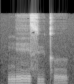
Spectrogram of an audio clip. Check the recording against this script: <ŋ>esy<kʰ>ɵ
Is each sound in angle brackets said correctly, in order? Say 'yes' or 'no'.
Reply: yes, yes

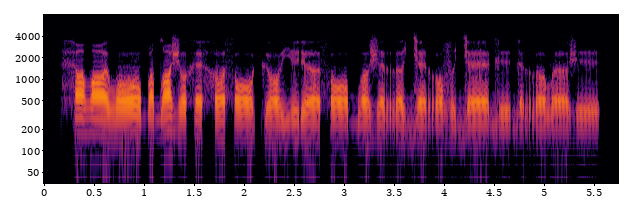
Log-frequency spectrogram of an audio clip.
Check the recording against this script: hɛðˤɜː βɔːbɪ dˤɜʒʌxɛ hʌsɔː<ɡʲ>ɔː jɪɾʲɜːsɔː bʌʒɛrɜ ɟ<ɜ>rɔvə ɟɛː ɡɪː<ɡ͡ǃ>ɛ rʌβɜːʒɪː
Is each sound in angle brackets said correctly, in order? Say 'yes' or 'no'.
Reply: no, no, no

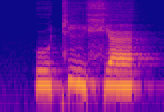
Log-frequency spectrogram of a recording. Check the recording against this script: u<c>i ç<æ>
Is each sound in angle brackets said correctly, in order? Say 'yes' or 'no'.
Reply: yes, yes

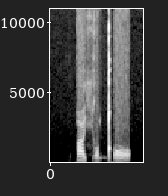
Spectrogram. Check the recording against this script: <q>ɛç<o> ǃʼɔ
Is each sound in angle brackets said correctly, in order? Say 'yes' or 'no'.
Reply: yes, no

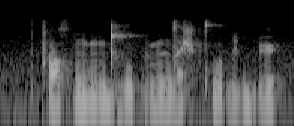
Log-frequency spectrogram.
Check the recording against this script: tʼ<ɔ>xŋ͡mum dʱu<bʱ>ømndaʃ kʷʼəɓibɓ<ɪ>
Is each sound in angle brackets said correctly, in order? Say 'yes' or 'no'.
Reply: yes, no, no

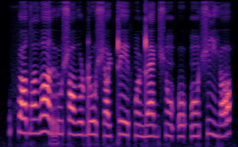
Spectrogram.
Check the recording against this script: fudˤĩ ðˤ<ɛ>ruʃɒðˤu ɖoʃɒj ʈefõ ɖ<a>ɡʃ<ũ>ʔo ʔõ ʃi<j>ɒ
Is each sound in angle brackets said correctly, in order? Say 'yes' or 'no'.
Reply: no, no, no, yes

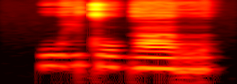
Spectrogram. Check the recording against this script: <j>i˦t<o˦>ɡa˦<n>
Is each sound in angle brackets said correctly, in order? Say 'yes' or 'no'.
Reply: no, yes, no

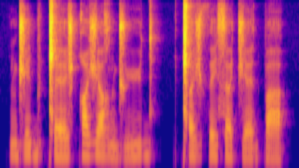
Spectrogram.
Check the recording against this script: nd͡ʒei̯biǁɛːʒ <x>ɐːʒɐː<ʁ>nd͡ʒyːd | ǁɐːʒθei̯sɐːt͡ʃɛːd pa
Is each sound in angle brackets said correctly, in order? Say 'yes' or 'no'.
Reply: no, yes

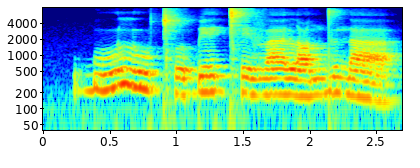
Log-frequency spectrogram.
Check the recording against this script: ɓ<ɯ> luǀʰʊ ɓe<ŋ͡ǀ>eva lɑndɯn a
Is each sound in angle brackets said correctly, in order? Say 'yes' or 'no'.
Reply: no, no

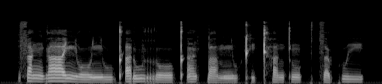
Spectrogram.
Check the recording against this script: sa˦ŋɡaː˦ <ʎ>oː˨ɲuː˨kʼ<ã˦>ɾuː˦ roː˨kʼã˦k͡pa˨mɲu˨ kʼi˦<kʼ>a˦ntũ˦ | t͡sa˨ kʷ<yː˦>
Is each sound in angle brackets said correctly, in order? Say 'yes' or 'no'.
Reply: no, no, no, no

